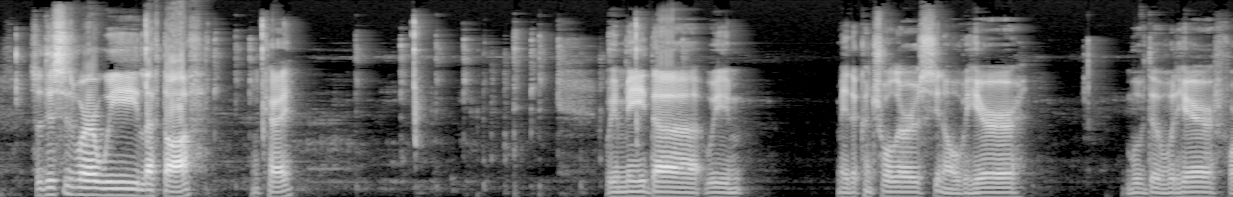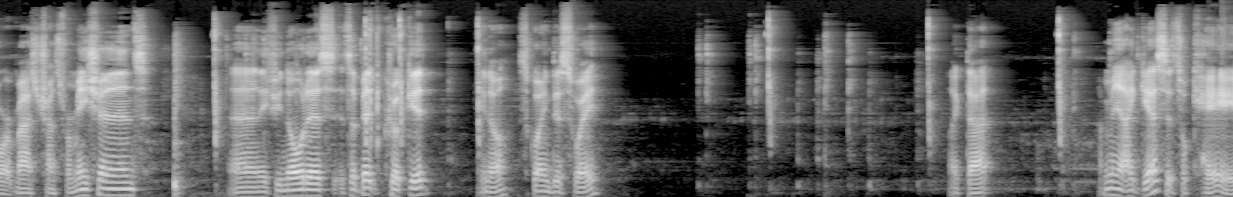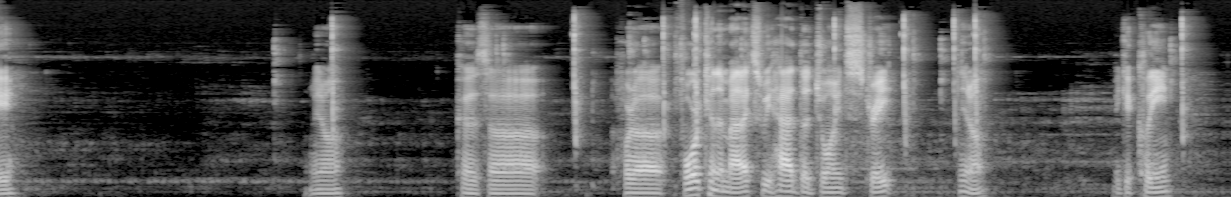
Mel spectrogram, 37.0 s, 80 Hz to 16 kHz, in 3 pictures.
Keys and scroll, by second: 16.0 w.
